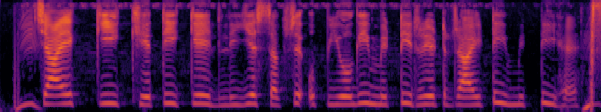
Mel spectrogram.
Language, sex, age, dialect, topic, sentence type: Hindi, female, 18-24, Kanauji Braj Bhasha, agriculture, statement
